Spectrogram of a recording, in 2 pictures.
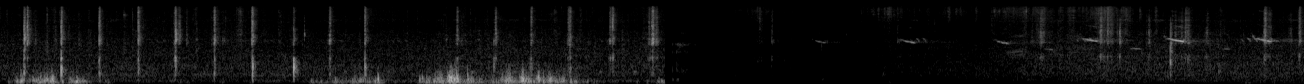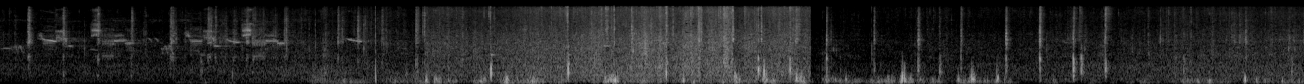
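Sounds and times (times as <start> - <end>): bird chirping: 7.7 - 16.9
pestle pounding in mortar: 17.9 - 24.0.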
